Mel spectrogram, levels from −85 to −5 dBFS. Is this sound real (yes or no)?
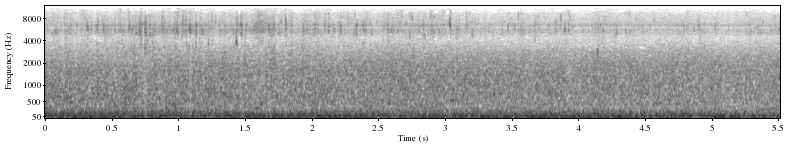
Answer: yes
